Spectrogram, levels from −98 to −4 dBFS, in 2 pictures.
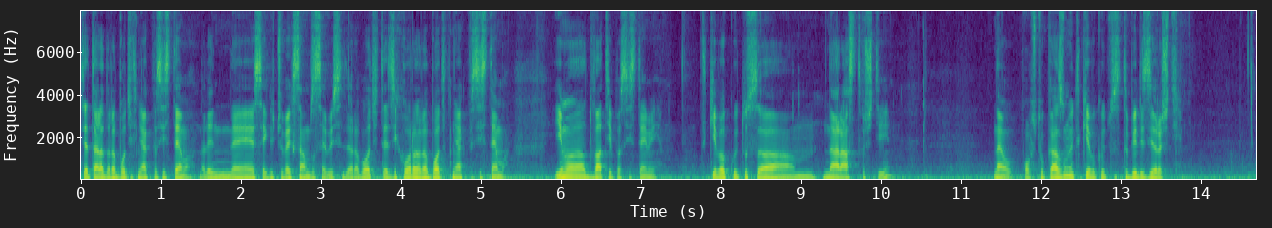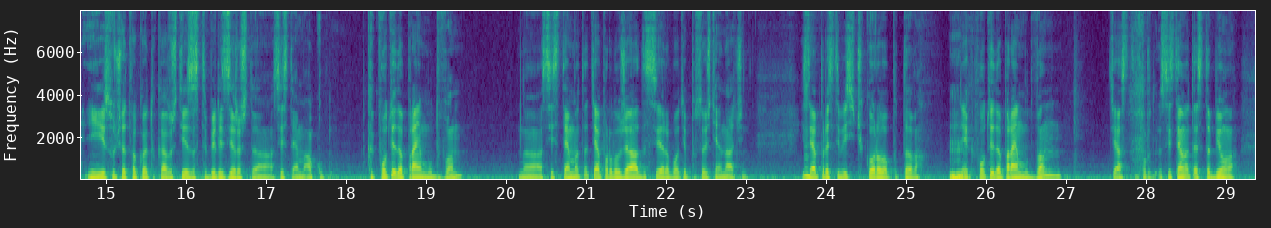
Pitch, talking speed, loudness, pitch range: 120 Hz, 170 wpm, -21 LUFS, 105-140 Hz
